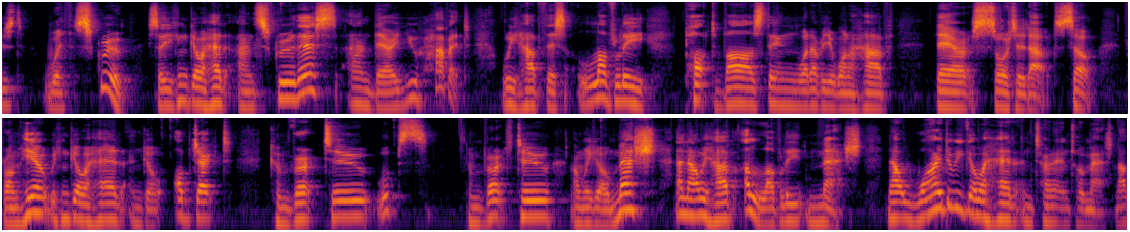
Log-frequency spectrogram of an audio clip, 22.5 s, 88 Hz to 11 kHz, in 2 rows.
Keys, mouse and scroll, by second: 2.7 click, 3.7-4.2 scroll down 1, 4.3 shift+middle click, 5.0 middle click, 12.9 click, 15.2 click, 18.0 middle click, 19.0 middle click, 19.8 scroll up 1, 20.8-21.2 scroll down 1, 21.5 ctrl+z, 22.0 ctrl+z.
